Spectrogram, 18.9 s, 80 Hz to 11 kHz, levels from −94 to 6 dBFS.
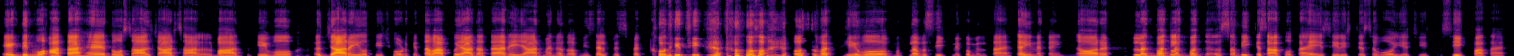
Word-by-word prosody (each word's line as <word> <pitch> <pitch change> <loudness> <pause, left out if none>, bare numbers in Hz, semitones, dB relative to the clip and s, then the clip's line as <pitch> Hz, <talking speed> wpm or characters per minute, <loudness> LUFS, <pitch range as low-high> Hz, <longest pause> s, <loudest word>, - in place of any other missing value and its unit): एक 165 -2 -3
दिन 165 -1 +1
वो 160 0 +2
आता 140 0 +6
है 125 -1 +3
2 125 0 -2
साल, 120 -1 +1
4 120 +1 +1
साल 120 -1 -4
बाद 115 -1 +2 0.2
की 140 0 -2
वो 130 0 -4 0.4
अ, - - -3
जा 140 +1 +8
रही 135 -1 +1
होती 125 0 -8
है 125 - -13
छोड़ 120 0 -9
के, 135 - -19
तब 165 +2 0
आपको 145 0 +3
याद 130 -1 +4
आता 140 +3 -2
है, 140 - +5
अरे 130 0 -5
यार 125 +1 -1
मैंने 125 +1 -11
तो - - -14
अपनी 130 0 -12
सेल्फ 125 0 -6
रिस्पेक्ट 120 +1 -14
खो 180 -1 +3
दी 165 0 +4
थी 175 +3 -2 0.4
तो 180 - +2 0.8
उस 175 -1 -2
वक़्त 170 0 +1 0.2
ही 205 - -4
वो 170 -3 -1 0.3
मतलब 140 +2 -5
सीखने 140 +1 -13
को 145 - -9
मिलता 120 -2 -8
है - - -8
कहीं 145 -1 -1
न - - -7
कहीं 140 +3 -16 0.3
और 140 0 +1 0.3
लगभग 185 +3 +2
लगभग 180 -3 -3
सभी 165 +1 -6
के 165 -2 -8
साथ 135 -1 +2
होता 115 +1 -9
है, 120 0 -3
इसी 130 +2 -11
रिश्ते 125 -1 -13
से 125 +1 -18
वो 115 -1 -10
ये - - -14
चीज़ - - -23 0.2
सीख 140 -3 -3
पाता 105 0 -4
है 100 - -15
135 Hz, 205 wpm, -26 LUFS, 125-155 Hz, 0.8 s, जा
